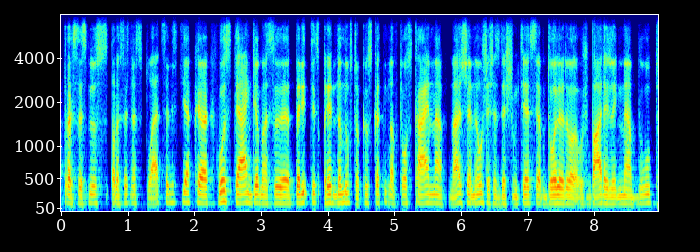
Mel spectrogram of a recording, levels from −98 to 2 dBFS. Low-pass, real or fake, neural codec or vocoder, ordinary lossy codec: 7.2 kHz; fake; codec, 16 kHz, 1 kbps, FunCodec, trained on LibriTTS, 50 frames a second; Opus, 16 kbps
